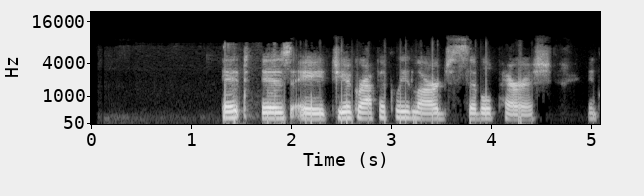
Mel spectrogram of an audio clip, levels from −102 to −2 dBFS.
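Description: Listening to the speech recording, nothing technical stood out as a problem.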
